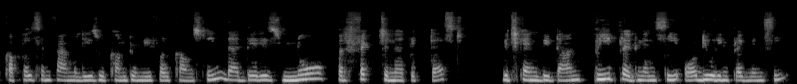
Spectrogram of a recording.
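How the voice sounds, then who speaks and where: A woman, a clinical geneticist giving a measured, explanatory medical lecture over a video call. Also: medium pitch, darkish tone, breathy edge, dry recording, rough recording. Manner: measured, explanatory, with frequent uh fillers. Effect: heard over a video call. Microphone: computer mic on a video call.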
